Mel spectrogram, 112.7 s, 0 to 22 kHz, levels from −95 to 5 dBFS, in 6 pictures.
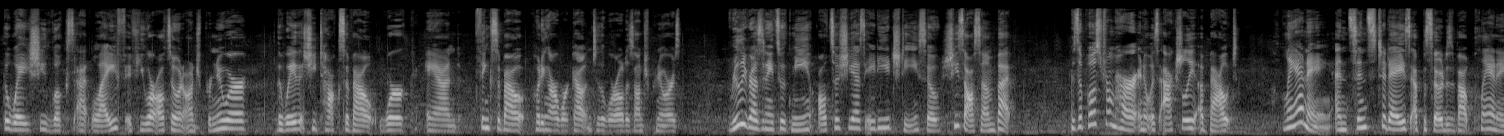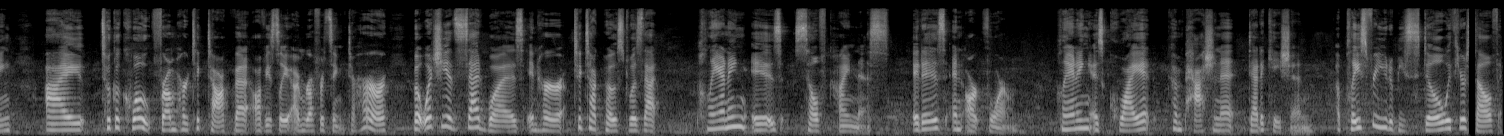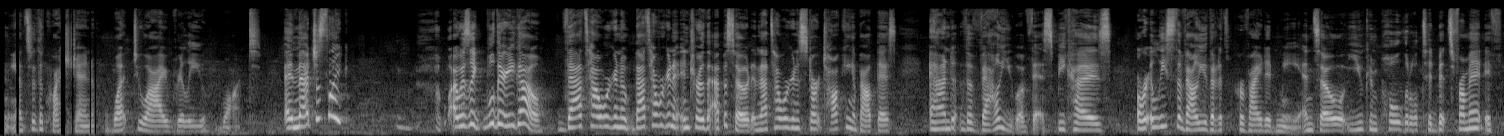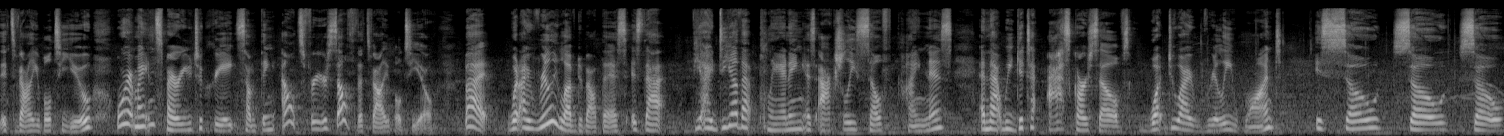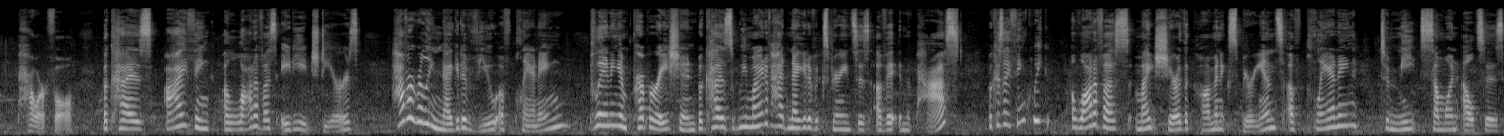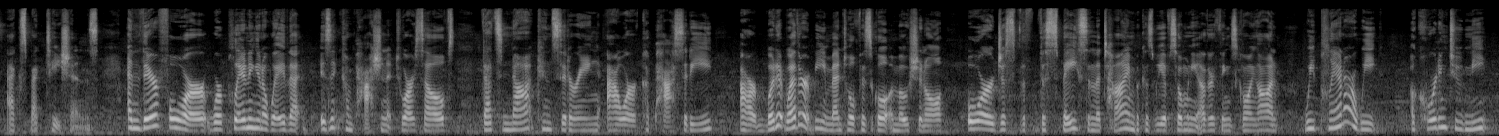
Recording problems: murmuring crowd; faint; throughout; 25 dB below the speech
choppy; very; from 37 to 39 s; 20% of the speech affected

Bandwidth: 16.5 kHz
